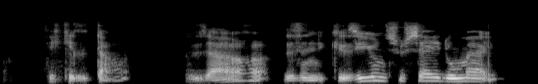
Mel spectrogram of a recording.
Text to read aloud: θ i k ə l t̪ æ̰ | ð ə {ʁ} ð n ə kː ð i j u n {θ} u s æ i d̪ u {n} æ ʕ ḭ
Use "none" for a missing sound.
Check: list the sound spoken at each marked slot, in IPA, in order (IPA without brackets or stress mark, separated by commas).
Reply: ʁ, s, m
